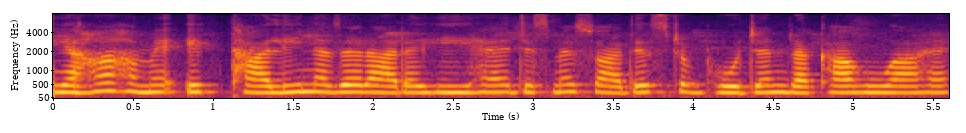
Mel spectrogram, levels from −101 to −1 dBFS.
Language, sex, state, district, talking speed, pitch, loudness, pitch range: Hindi, female, Chhattisgarh, Balrampur, 150 wpm, 235 Hz, -16 LUFS, 230-245 Hz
